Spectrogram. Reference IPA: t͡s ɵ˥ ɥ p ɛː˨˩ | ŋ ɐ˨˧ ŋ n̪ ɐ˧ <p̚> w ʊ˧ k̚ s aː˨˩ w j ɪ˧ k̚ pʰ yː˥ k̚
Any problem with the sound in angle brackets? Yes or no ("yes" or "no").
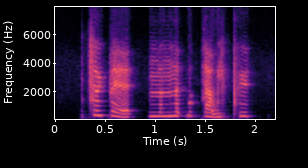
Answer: yes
